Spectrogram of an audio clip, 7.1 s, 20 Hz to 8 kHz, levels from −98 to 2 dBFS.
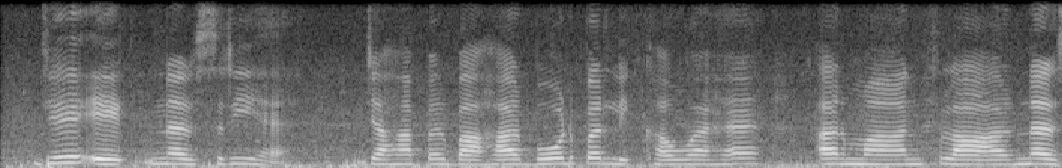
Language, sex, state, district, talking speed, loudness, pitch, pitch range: Hindi, female, Punjab, Pathankot, 125 wpm, -16 LUFS, 230 Hz, 220-245 Hz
